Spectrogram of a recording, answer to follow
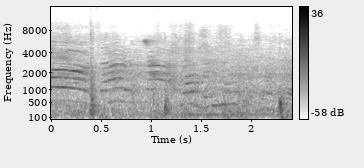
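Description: Background voices of children and adults chatting and calling out, with a high child's voice trailing off near the start.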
